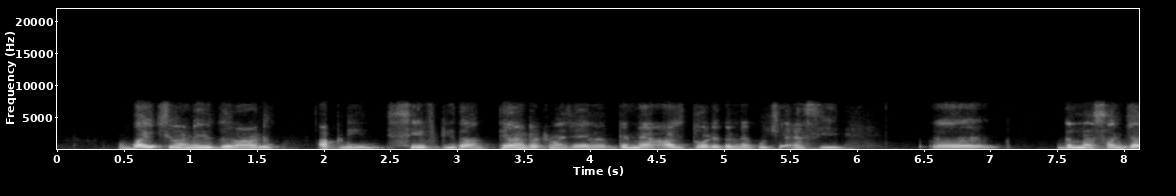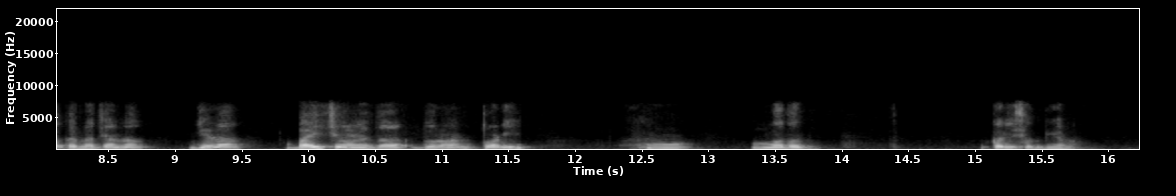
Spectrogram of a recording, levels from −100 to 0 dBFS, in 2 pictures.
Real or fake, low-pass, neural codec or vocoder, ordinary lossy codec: fake; 7.2 kHz; codec, 44.1 kHz, 2.6 kbps, SNAC; Opus, 24 kbps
